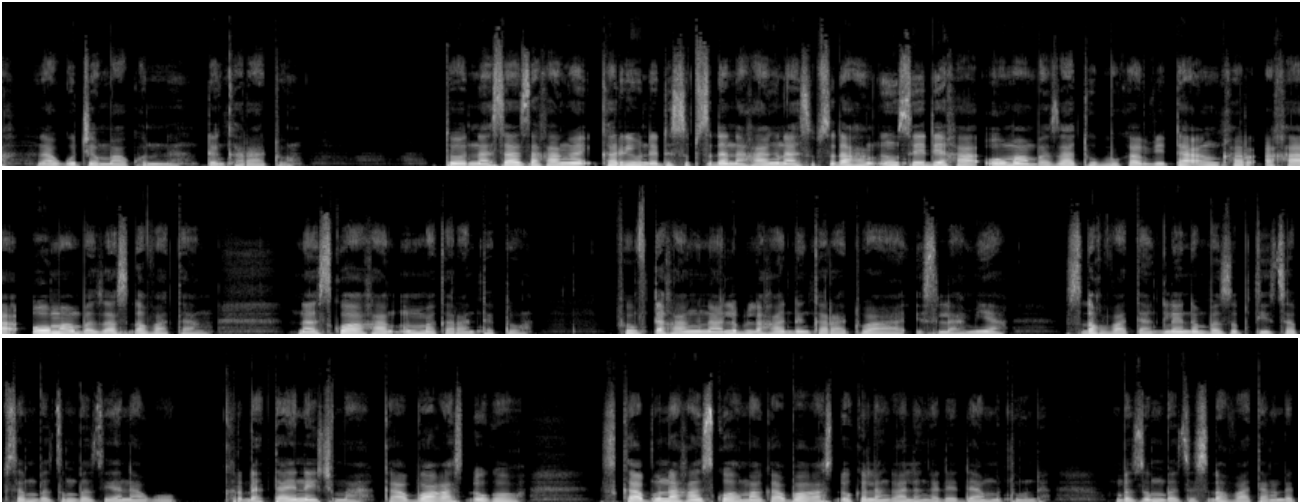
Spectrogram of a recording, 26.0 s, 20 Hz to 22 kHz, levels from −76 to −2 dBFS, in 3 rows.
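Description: No technical faults can be heard anywhere in the speech.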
